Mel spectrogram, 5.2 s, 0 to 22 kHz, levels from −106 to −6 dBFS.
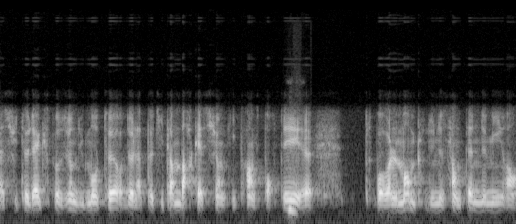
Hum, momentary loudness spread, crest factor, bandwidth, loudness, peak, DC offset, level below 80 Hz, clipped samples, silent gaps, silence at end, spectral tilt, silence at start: none; 8 LU; 22 dB; 3.8 kHz; -25 LUFS; -2 dBFS; under 0.1%; -80 dBFS; under 0.1%; none; 0 s; -7.5 dB/octave; 0 s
